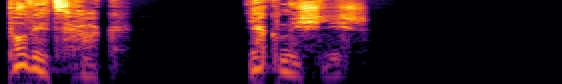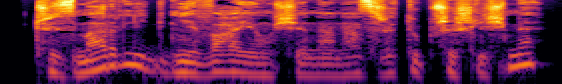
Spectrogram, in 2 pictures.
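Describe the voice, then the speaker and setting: A jittery young boy murmurs his questions in a soft, hushed whisper, as a man puts him on. The voice is husky and kept low. The recording is dry and close. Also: very animated, measured pace, no room sound, heavily acted. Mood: uneasy. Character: uneasy boy, Tom, whispering nervously.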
